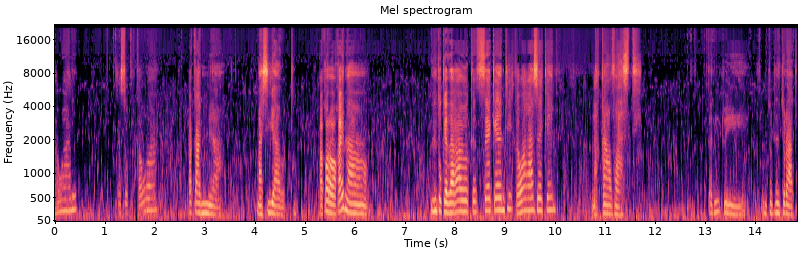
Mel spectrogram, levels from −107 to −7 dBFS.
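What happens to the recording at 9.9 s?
At 9.9 s the audio sits inside a call bitrate drop that runs from 9.04 to 12.33 s. The encoder is starved of bits and codes more coarsely, so the sound turns rough and muffled. This fits a fall from 32 to 16 kbps, held at its lowest for about 2.2 s.

Overdone noise removal also runs through this moment. The suppressor pushes bands near its noise estimate far down, taking quiet parts of the speech with them. The background drops and breaks up into twinkling specks.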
